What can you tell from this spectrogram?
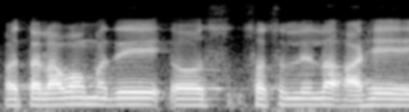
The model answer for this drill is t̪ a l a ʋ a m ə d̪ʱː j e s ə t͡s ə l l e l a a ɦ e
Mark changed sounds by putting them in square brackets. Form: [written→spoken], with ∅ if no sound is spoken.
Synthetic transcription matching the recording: t̪ [a→ə] l a ʋ a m ə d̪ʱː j e s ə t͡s ə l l e l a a ɦ e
